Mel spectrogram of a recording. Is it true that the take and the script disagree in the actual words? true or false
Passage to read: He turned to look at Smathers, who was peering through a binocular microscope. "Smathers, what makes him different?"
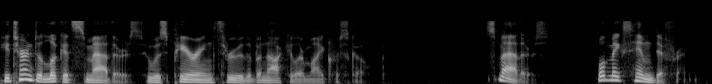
true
